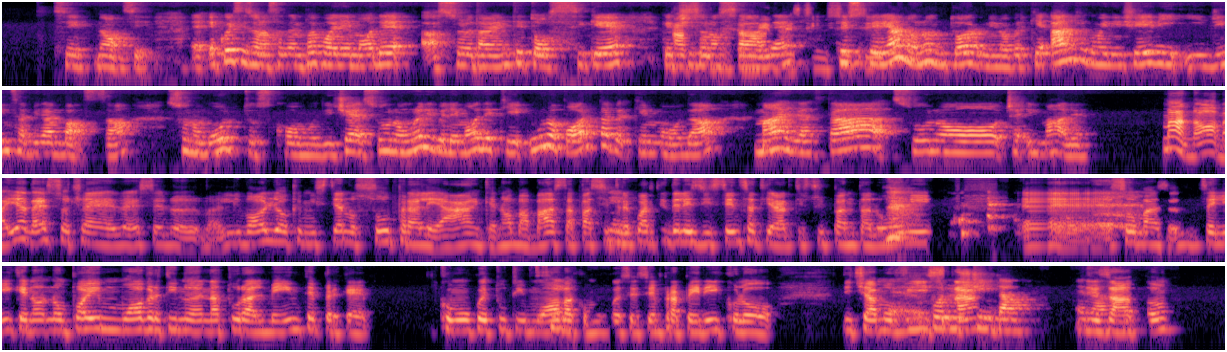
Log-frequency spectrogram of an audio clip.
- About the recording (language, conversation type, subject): Italian, podcast, Come bilanci comodità e stile nella vita di tutti i giorni?
- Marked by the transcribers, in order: static; laugh; distorted speech; tapping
